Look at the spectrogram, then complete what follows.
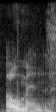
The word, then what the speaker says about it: Ohman: But anyways, guys, this video is a little bit about the new Brunt Omens. And yes, that's what they're called, the O-H-M-A-N. I checked that's how they're pronounced, and I know I've pronounced these as Marlins in the past.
